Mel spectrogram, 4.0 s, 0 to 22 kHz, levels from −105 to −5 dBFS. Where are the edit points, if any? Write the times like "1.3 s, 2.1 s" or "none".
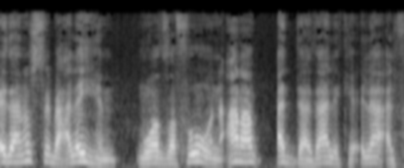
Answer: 1.3 s, 2.7 s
